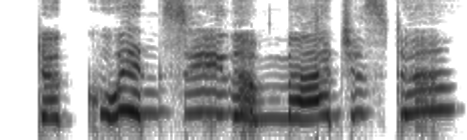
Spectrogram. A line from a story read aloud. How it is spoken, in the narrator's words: she cried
